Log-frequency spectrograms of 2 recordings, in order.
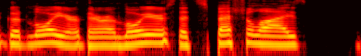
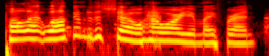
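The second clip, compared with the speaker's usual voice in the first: bright, louder host greeting; on-air welcome; 3 semitones higher, 7 dB louder, faster than usual. Acted. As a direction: welcome the caller like a radio host.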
